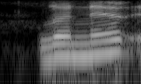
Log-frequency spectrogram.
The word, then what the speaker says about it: Lanett: Lynette is spelled L-A-N-E-T-T. – L-A-N-N-E-T-T. – No, no. No, just one N. L-A-N-E-T-T.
